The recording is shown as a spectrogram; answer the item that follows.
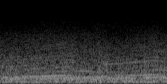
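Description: A pace car drives in a Formula Renault racing game, its engine a steady mid-distance hum with a faint whine and no clear revving.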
